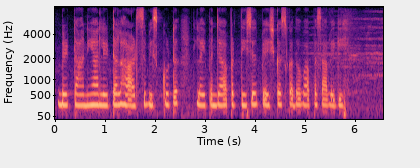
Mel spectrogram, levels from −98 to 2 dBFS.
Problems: background sounds at intervals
